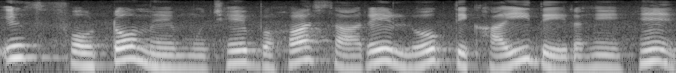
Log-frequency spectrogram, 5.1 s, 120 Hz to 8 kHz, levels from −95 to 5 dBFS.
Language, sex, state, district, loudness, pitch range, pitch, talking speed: Hindi, female, Madhya Pradesh, Katni, -16 LUFS, 170-240 Hz, 205 Hz, 130 wpm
